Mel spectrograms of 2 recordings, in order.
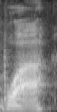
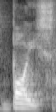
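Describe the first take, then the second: First: It is said the French way, without s. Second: It rhymes with voice, with a final s. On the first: This is the pronunciation the speaker prefers to use. "not Bois" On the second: This is the pronunciation others say is correct. "Apparently it's Boyce"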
